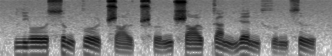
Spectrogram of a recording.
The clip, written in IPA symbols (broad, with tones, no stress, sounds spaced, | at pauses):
l j o˦ ʊ̯ s ʊ˥˨ ŋ k o˥˨ ʊ̯ ʈ͡ʂ ɑ˨˩ ʊ̯ ʈ͡ʂʰ ɤ˨˦ ŋ ʂ ɑ˦ ʊ̯ k a˥˨ n ɥ ɛ˥˨ n x ʊ˨˩ ŋ s ɹ̩˥˨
